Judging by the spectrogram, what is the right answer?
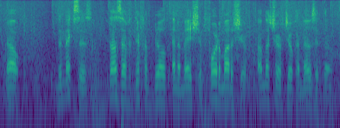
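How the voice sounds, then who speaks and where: A man talks very fast with ordinary pitch variation while music plays in the background. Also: medium pitch for a man. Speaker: game commentator. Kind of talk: esports game commentary. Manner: quiet.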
